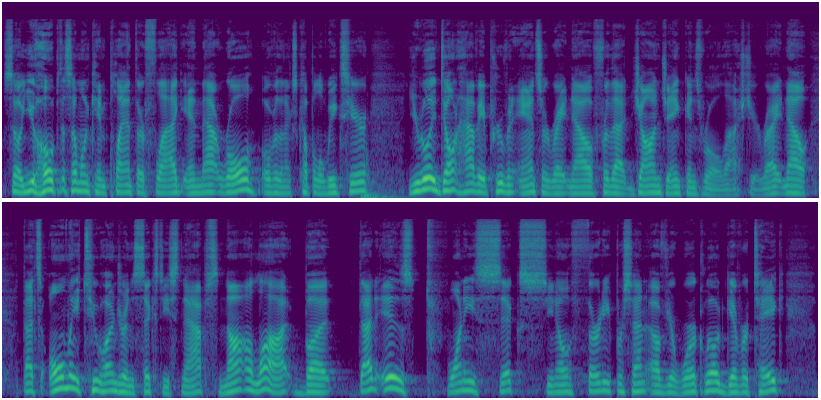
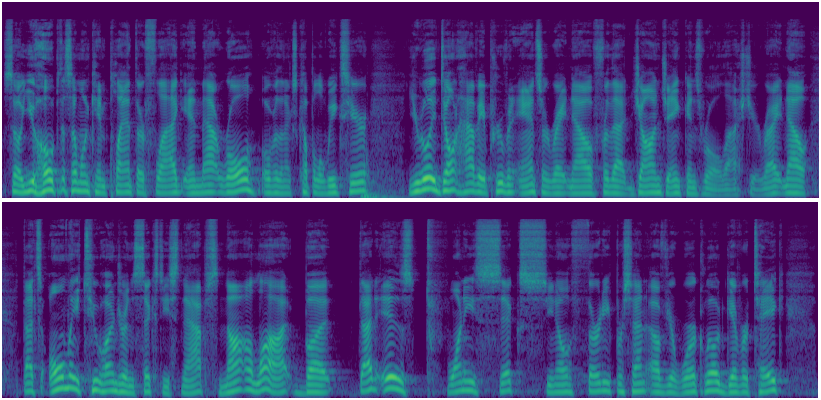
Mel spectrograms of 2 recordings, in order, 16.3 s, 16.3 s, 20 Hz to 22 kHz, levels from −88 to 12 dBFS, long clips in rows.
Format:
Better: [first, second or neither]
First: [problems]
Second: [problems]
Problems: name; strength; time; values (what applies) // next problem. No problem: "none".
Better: neither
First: door banging; faint; at 3.5 s; peak 15 dB below the speech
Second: door banging; faint; at 3.5 s; peak 15 dB below the speech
